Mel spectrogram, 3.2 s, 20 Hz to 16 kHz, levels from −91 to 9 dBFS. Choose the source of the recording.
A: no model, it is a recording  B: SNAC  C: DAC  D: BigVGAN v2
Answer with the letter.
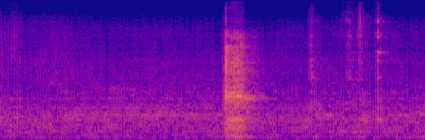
D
